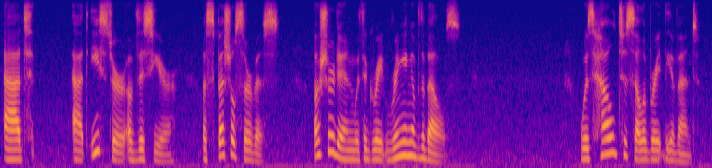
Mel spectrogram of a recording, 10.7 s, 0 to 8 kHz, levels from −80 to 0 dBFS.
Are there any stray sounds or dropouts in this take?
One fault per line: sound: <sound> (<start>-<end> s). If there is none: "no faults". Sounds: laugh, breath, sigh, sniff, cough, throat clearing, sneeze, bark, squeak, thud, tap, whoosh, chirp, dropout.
no faults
